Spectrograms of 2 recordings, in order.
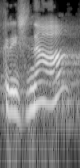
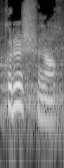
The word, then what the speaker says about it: Krishna: Y la A es breve, así que no es Krishna, sino Krishna.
